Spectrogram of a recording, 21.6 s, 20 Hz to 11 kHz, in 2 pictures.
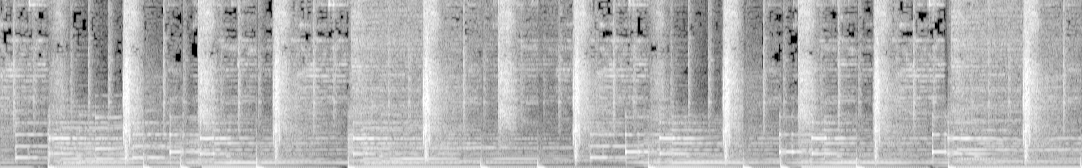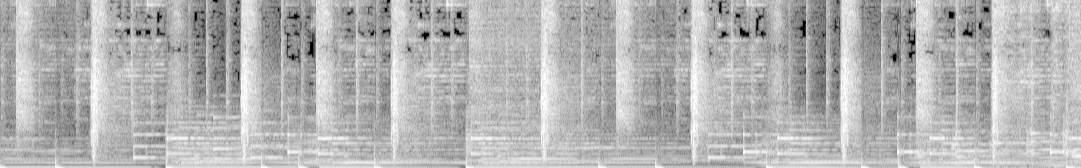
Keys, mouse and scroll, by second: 3.9 ctrl+t, 10.6 alt+shift+click, 15.1 Return.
